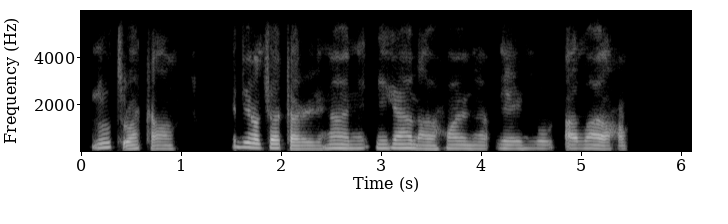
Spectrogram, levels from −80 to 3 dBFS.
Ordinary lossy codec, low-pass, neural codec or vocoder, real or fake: Opus, 32 kbps; 5.4 kHz; codec, 16 kHz, 1 kbps, FreqCodec, larger model; fake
